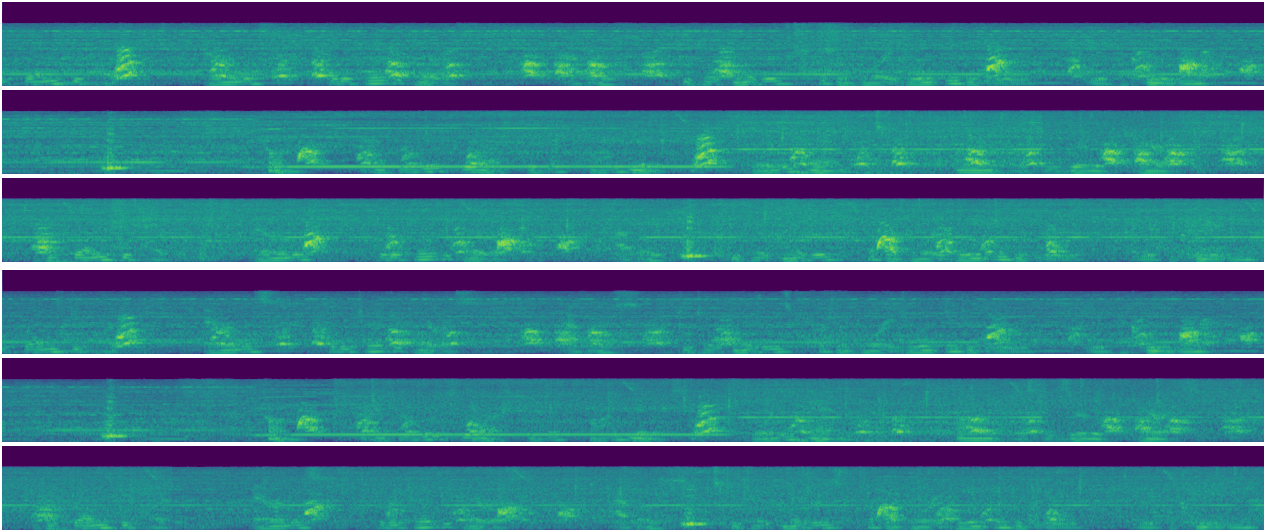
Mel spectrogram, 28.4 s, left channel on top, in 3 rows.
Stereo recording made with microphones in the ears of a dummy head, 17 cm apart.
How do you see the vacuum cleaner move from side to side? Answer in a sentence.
You can hear the vacuum cleaner stay in one place.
